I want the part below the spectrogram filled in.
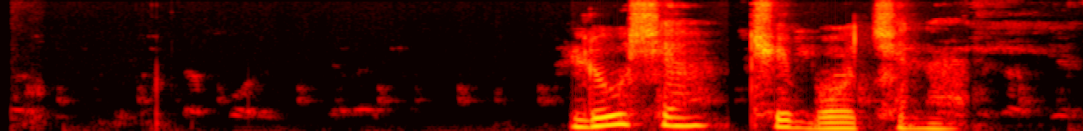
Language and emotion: Russian, sad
